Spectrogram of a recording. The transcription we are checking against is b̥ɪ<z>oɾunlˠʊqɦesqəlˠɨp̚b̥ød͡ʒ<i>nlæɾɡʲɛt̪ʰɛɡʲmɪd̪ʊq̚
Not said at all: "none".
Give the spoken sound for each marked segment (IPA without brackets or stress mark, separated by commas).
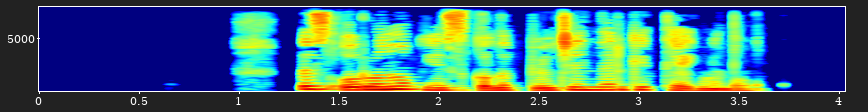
z, ɛ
